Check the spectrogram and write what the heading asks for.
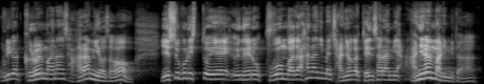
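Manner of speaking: ordinary delivery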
